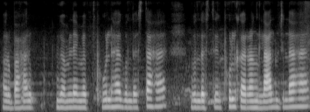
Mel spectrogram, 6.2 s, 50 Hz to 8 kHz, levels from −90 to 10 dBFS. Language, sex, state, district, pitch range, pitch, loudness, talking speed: Hindi, female, Jharkhand, Garhwa, 175-200 Hz, 180 Hz, -20 LUFS, 145 wpm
